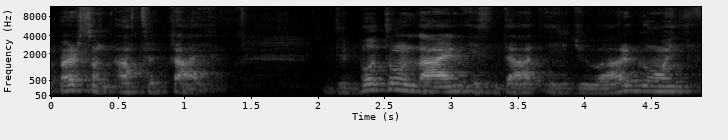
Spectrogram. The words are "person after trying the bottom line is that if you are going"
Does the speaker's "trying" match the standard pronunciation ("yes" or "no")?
no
